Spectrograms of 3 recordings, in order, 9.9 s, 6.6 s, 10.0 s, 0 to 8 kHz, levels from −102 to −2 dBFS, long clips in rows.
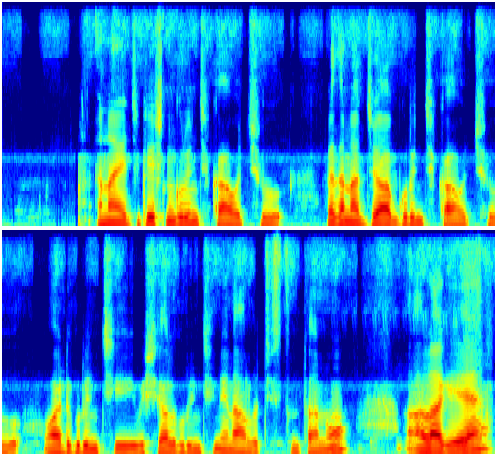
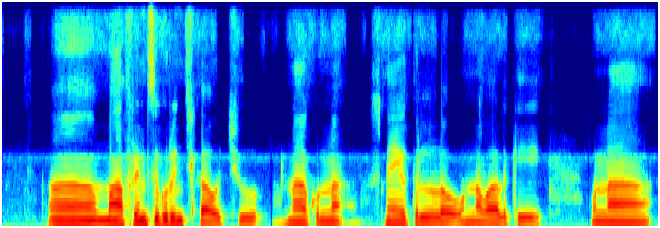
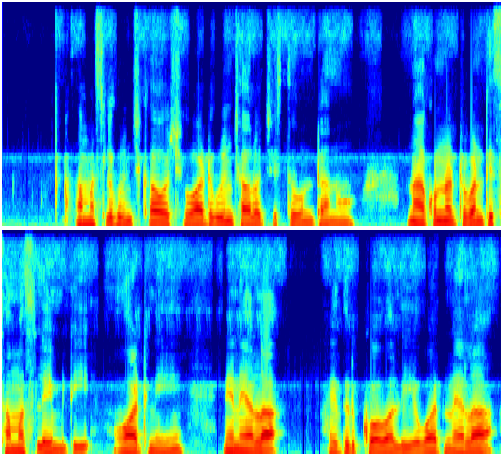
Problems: background sounds at intervals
